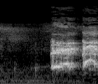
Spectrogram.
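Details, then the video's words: Red junglefowl decoy bird, a frequent crower, gives a short, loud, rasping crow in two bursts, the second rising slightly, against a quiet background. "Gà rừng mồi siêng gáy"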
